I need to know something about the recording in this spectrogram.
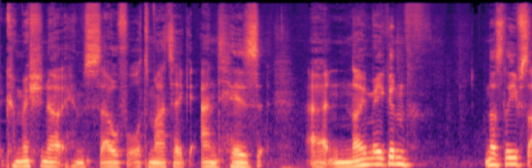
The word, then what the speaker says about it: Nijmegen: himself, Automatthic, and his Nijmegen Nuzleafs. I've been told by my Dutch friends that's the correct pronunciation, so if they're messing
